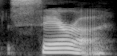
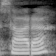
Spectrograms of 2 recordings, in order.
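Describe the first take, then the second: First: It is said with an American Midwestern accent. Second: It is said with Spanish pronunciation. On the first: "with her Michigan accent" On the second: "all of my Colombian friends and even my husband would say"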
